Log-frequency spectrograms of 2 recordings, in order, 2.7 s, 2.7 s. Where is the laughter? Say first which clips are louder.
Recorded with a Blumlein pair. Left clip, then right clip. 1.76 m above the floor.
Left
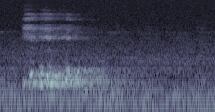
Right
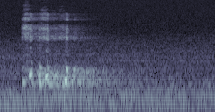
Right 3 dB; 60° right, 2.5 m.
